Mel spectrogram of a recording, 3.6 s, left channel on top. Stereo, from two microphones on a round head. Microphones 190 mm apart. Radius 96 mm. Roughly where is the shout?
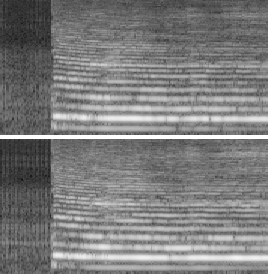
Right.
